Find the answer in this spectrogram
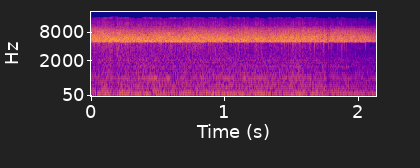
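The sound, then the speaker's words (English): A juicy Burger Revolution beef patty hits the grill and sizzles loudly, cooked for the Quintilicious local restaurant event in the Bay of Quinte, a steady bright hiss that holds evenly for a couple of seconds over a low rumble, with no voices. “That's the sound of one of Burger Revolution's juicy beef patties hitting the grill in preparation for Quintilicious.”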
